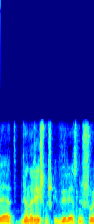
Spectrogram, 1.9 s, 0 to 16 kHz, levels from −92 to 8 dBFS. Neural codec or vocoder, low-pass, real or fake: none; 7.2 kHz; real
